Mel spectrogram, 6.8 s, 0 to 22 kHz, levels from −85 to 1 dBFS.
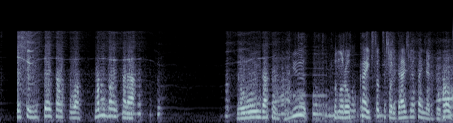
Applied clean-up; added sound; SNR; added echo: neural mask model RNNoise.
